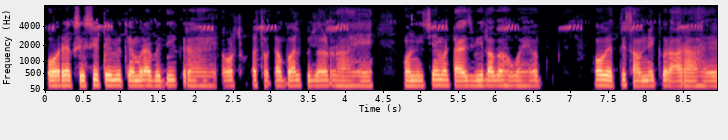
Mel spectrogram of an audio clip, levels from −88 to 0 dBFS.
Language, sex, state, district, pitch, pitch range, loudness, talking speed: Hindi, male, Chhattisgarh, Sarguja, 140 Hz, 135-145 Hz, -17 LUFS, 220 wpm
